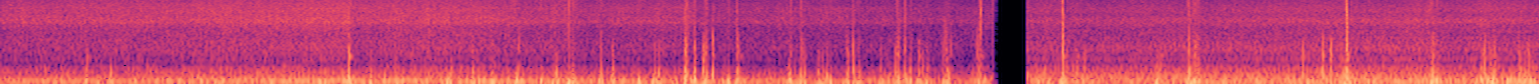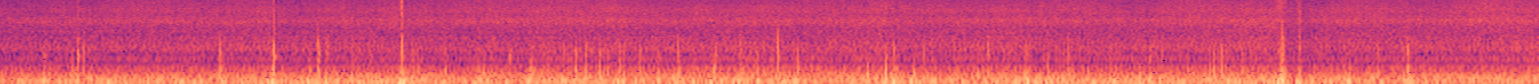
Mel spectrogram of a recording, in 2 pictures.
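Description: A boat's outboard motor running steadily as the boat heads across the lake, with wind buffeting the microphone and scattered sharp knocks. The sound drops out briefly about five seconds in.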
